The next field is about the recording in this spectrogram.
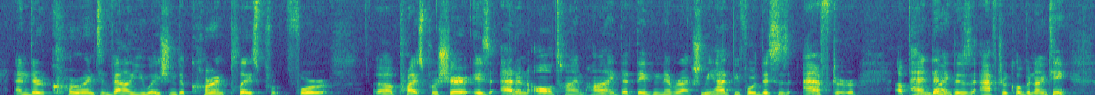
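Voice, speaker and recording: On a very clean recording with a silent background, a speaker with a non-native accent talks at a moderate pace with lively intonation. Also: man, medium pitch for a man. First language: not English. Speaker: investing show host. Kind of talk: screen-share commentary on stock charts. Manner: casual, with fillers and self-corrections.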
